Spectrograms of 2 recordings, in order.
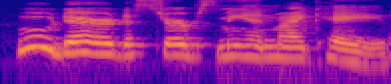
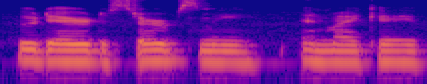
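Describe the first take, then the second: First: The line is said with lively, exciting energy. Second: The line is said flatly, without any excitement. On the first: The speaker calls it right. "when it's exciting to make your voice exciting" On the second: The speaker calls it wrong. "Will you believe what I'm saying, right? Is it sound exciting?"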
